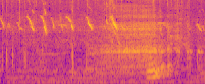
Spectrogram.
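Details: Cute baby chickens peeping in sharp high downward chirps, spaced a few per second, over a low wavering background sound.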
